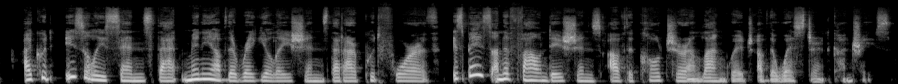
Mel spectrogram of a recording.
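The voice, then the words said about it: Iranian-accented English. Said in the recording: “As you have noticed from my accent, I'm not from the US. I was born and raised in Iran.”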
